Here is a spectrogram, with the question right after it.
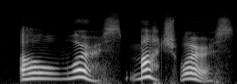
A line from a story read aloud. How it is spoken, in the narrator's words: moaned Mrs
